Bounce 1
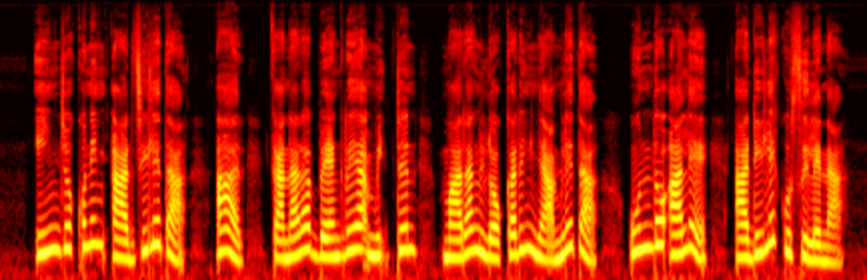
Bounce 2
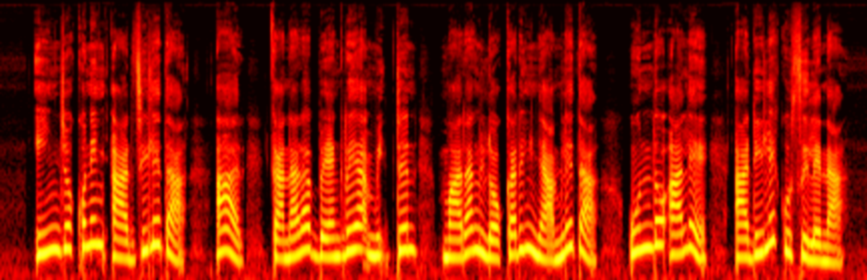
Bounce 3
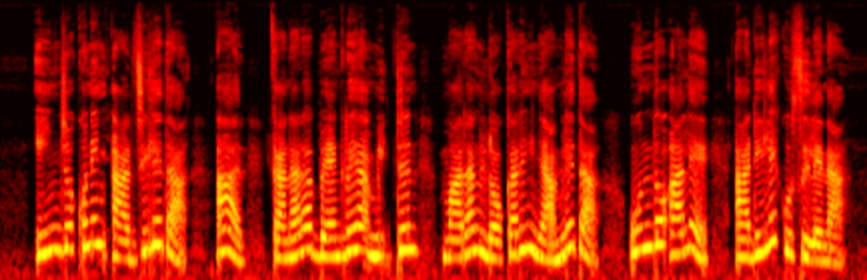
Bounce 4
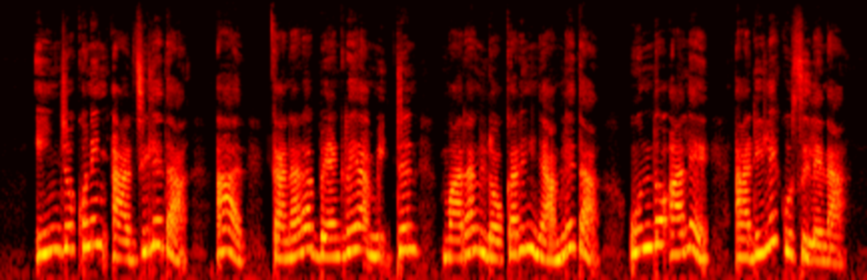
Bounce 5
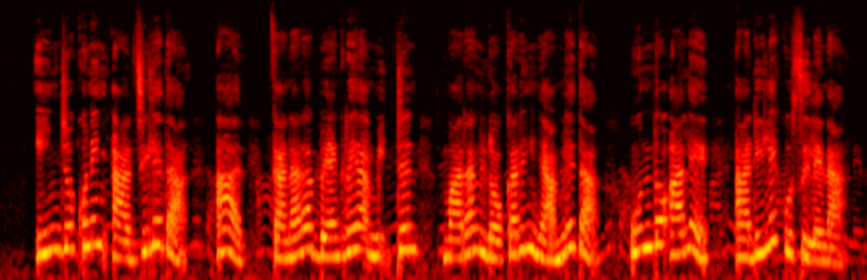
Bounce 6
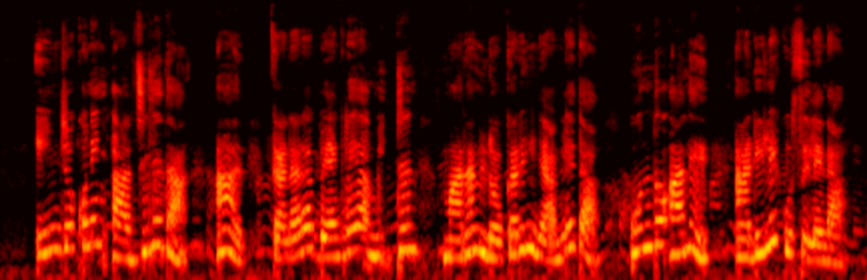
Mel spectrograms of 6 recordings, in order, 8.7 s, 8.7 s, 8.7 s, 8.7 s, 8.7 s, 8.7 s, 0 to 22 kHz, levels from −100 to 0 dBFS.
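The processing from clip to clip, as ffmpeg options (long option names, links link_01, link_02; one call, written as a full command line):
ffmpeg -i in.wav -af "acompressor=threshold=-24dB:ratio=6,volume=3dB" out.wav
ffmpeg -i in.wav -af "flanger=delay=19.5:depth=6.2:speed=0.89" out.wav
ffmpeg -i in.wav -filter_complex "[0:a]asplit=2[link_01][link_02];[link_02]adelay=14,volume=-9dB[link_03];[link_01][link_03]amix=inputs=2:normalize=0,volume=-8.5dB" out.wav
ffmpeg -i in.wav -filter_complex "[0:a]asplit=2[link_01][link_02];[link_02]adelay=390.7,volume=-28dB,highshelf=frequency=4000:gain=-8.79[link_03];[link_01][link_03]amix=inputs=2:normalize=0,volume=-1.5dB" out.wav
ffmpeg -i in.wav -filter_complex "[0:a]asplit=2[link_01][link_02];[link_02]afreqshift=0.4[link_03];[link_01][link_03]amix=inputs=2:normalize=1,volume=2dB" out.wav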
